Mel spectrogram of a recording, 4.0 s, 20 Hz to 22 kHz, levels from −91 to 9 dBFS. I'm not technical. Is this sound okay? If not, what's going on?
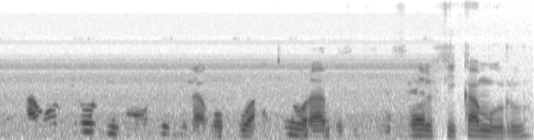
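No. Two related problems from a speakerphone-style call can be heard in this speech.

Other side's voice leaking through: a faint second voice sits underneath the talker at 0.0–0.72, 0.9–1.09, 1.28–1.32, 1.56–1.86, 2.04–2.23 and 2.47–3.04 s. It is quiet compared with the main voice, heard in short scraps. This is likely the far end playing through the talker's loudspeaker and being picked up again by the microphone, with the echo canceller failing to strip all of it out.

Speech suppressed in double talk: from 0.19 to 2.19 s, and again from 2.51 to 3.15 s, the talker's own voice sinks noticeably, at its worst dropping to a small fraction of its normal loudness. Both stretches overlap the leaked voice. The likely cause is that both people spoke at once, the echo canceller couldn't tell the talker apart from the echo, and it turned everything down together.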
